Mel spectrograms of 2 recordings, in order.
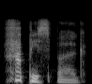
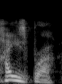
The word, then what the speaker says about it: Happisburgh: Anyone who lives in Norfolk, they've got a place there called Happisburgh. Happisburgh, but it's pronounced Haysborough.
